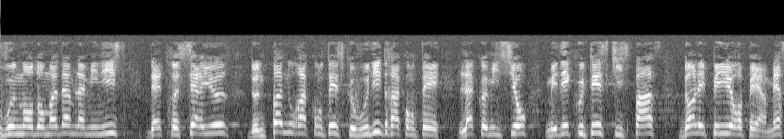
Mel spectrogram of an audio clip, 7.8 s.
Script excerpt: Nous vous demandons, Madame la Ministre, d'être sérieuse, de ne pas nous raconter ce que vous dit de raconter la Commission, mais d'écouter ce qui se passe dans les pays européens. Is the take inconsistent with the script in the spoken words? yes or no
no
